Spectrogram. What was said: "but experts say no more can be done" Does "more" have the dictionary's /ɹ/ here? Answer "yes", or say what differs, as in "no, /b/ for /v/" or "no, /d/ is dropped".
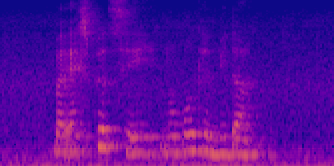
no, /l/ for /ɹ/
